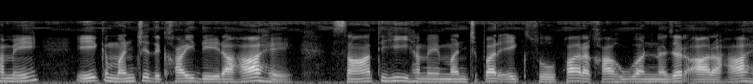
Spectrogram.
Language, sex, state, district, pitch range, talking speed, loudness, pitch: Hindi, male, Jharkhand, Sahebganj, 120-145 Hz, 160 wpm, -21 LUFS, 135 Hz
